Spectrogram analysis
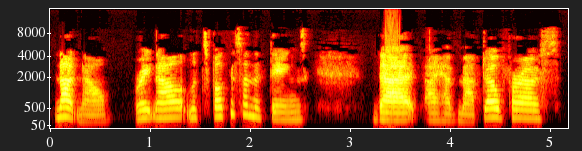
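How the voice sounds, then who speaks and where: A woman's voice: medium pitch, animated, unhurried, sharp tone, no echo, lo-fi sound. A woman in her mid-forties hosting a solo podcast, talking in a personal, conversational way and repeating phrases for emphasis. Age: mid-40s. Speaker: podcast host.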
